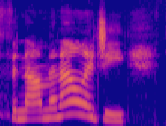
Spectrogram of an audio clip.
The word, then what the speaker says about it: phenomenology: She was like, "It's phenomenology, do do do do do do do phenomenology." – Like the Muppets. – Yes. And so now every time I think about phenomenology, I go do do do do do do do do.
